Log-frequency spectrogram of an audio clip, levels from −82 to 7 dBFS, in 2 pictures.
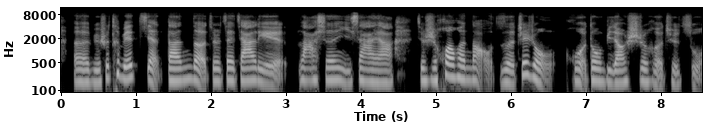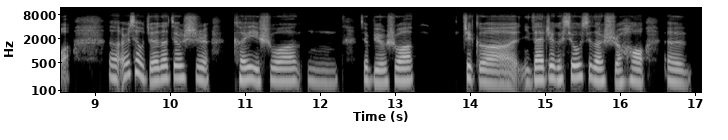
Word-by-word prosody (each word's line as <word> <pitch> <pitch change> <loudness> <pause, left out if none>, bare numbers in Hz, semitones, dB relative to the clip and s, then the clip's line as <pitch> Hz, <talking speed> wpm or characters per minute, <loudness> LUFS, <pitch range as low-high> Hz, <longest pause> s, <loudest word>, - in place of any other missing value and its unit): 呃， 165 0 -1
比 160 - -11
如 160 - -3
说 205 - 0
特 270 - -3
别 205 -2 +3
简 180 -5 0
单 180 +2 +1
的， 185 -2 +3
就 175 -4 -5
是 175 - -3
在 180 +1 -1
家 180 +1 +3
里 155 -6 +2 0.2
拉 180 0 -2
伸 185 0 0
一 155 -1 -7
下 170 -1 +2
呀， 155 0 +1 0.3
就 180 - -4
是 180 0 +1
换 225 +3 +5
换 200 -3 0
脑 - - -1
子， 160 -2 -3
这 255 +1 +1
种 195 -8 -2
活 170 -2 -3
动 175 -2 -1
比 160 -1 -4
较 155 +1 +2
适 175 -1 +2
合 160 -2 -5
去 140 -3 -6
做。 155 - -6 0.5
呃， 210 -2 -1
而 235 +5 -1
且 280 0 +4
我 240 - +1
觉 175 -1 +1
得 200 +2 +2
就 210 0 0
是 185 -4 +1 0.3
可 185 -2 0
以 185 -2 +2
说 175 -1 +1 0.2
嗯， 160 -2 -12 0.3
就 185 - -4
比 170 -2 -3
如 155 +1 0
说 180 +1 +3 0.6
这 205 - +3
个 155 -4 +2
你 165 - -8
在 185 +3 +5
这 205 +2 +2
个 185 - -1
休 210 +2 +4
息 215 -1 +1
的 175 -3 +2
时 155 -3 +1
候 170 -1 0 0.3
嗯， 160 -4 -3
180 Hz, 220 characters per minute, -24 LUFS, 165-190 Hz, 0.6 s, 换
